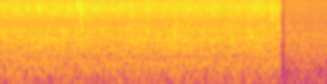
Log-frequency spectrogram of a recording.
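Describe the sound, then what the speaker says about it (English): A brook fed by melting snowpack rushes steadily through a temperate hardwood forest, a dense, continuous close-up wash of flowing water that cuts off abruptly near the end. "Brooks fill creeks that swell with the water of life as it courses through the land."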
